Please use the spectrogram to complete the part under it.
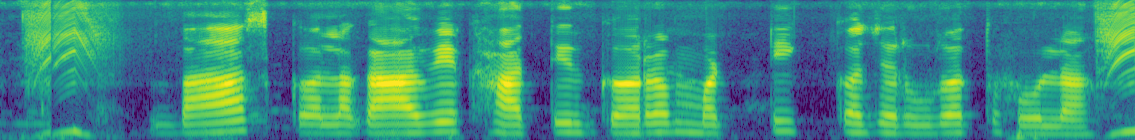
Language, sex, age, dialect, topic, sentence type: Bhojpuri, female, <18, Western, agriculture, statement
